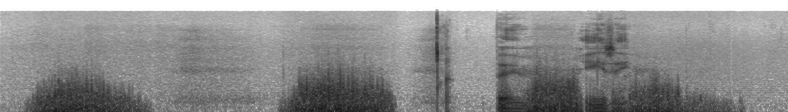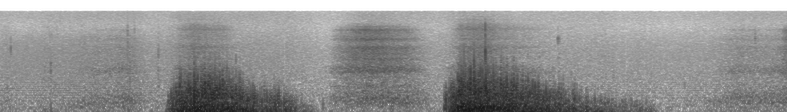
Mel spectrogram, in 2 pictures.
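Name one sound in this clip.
Deep whooshing game effects swell and fade several times.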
